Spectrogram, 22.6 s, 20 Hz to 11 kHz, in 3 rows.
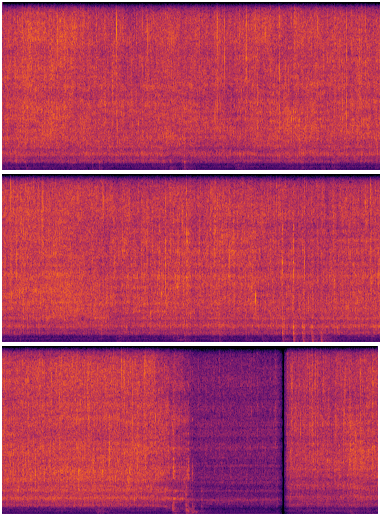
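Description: Chicken leg pieces sizzling in oil in a nonstick pot as they are stirred with a wooden spatula, with a few knocks about 13 seconds in. The sizzle drops quieter near the end, then comes back.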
